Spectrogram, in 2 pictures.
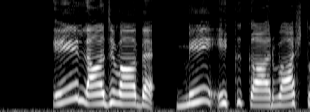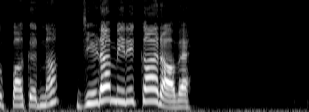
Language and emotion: Dogri, happy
